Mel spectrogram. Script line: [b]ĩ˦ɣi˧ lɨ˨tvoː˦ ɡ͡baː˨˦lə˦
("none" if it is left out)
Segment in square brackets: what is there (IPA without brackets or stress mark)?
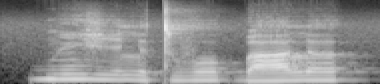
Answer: b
